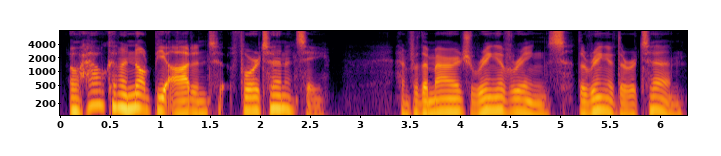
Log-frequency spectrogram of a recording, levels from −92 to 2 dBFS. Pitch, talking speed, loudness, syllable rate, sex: 115 Hz, 190 wpm, -18 LUFS, 5.4 syllables/s, male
